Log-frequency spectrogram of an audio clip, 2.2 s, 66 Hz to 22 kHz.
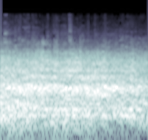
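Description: JF-17 Thunder fighter jet's single Klimov RD-93 turbofan heard during a flying display pass: loud, steady jet engine noise.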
